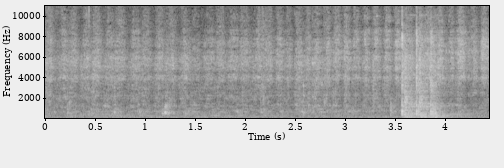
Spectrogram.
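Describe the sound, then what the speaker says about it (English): A whisk scrapes steadily through vegetable molé sauce in a pot, giving a continuous close rasping rub with a brief louder clatter near the end, and no talking. "So I'm going to whisk this until everything's incorporated."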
